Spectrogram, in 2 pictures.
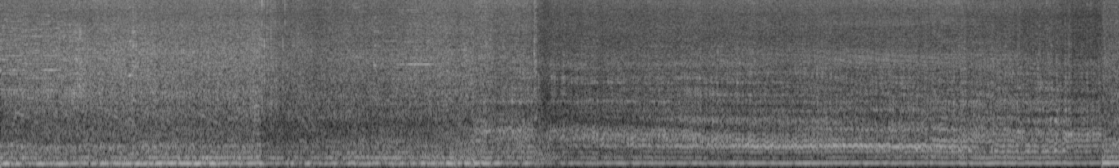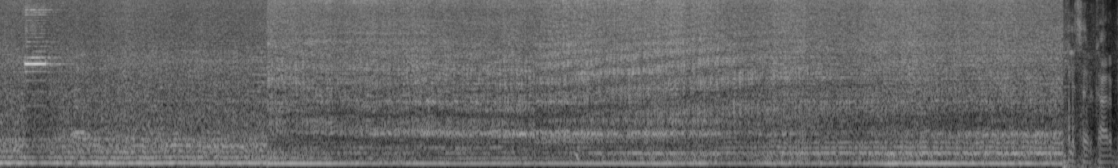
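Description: Van engines running, a steady low drone with shifting higher tones over it.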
